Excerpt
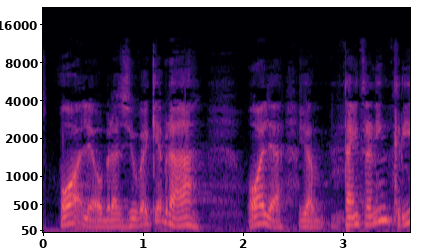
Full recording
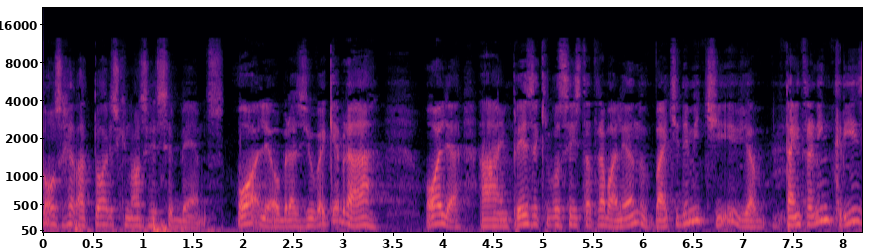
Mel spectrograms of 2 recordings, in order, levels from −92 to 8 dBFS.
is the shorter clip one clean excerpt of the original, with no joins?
no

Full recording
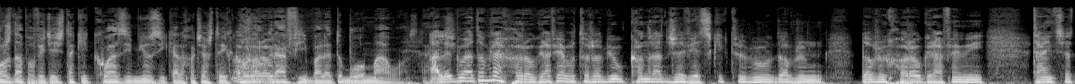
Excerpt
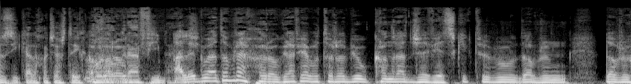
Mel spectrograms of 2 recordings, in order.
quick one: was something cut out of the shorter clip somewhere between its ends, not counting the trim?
yes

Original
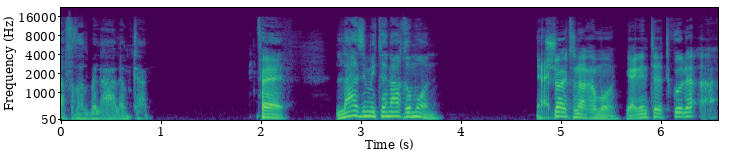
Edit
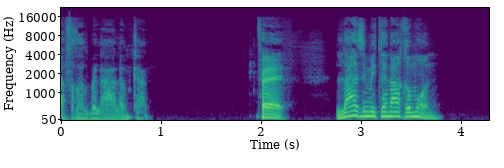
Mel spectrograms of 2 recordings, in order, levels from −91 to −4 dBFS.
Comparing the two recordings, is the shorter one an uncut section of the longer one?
yes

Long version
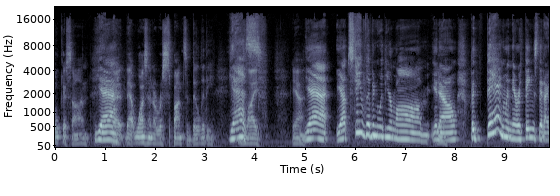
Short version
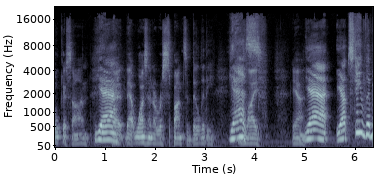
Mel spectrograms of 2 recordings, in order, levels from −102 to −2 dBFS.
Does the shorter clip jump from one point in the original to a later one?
no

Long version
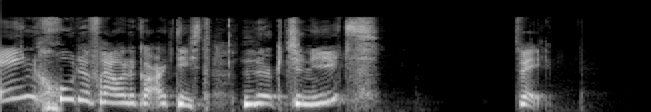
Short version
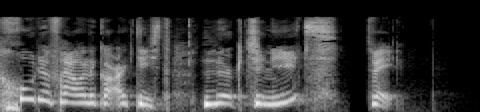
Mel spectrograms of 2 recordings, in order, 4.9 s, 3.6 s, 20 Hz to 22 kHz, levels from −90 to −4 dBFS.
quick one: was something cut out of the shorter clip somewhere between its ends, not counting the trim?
yes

